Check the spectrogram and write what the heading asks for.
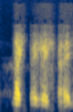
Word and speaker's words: Nachträglichkeit: Nachträglichkeit, I think. – Nachträglichkeit, yeah, right, yeah.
